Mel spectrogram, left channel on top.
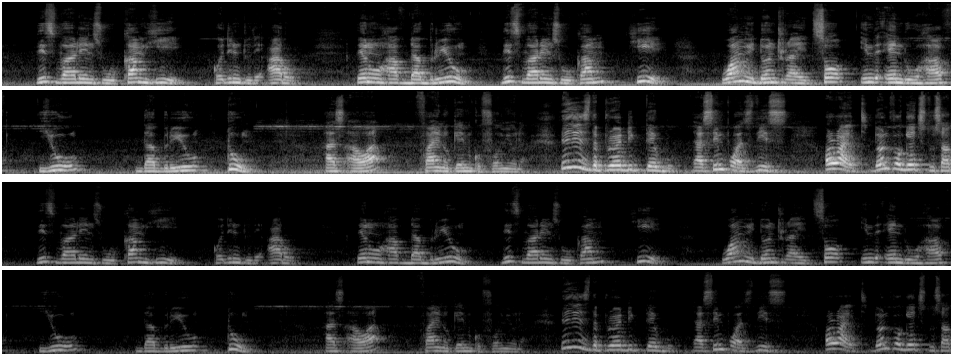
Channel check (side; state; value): right; quieter; 13.9 dB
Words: This valence will come here according to the arrow. Then we'll have W. This valence will come here. 1 we don't write. So in the end, we'll have UW2 as our final chemical formula. This is the periodic table, as simple as this. Alright, don't forget to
